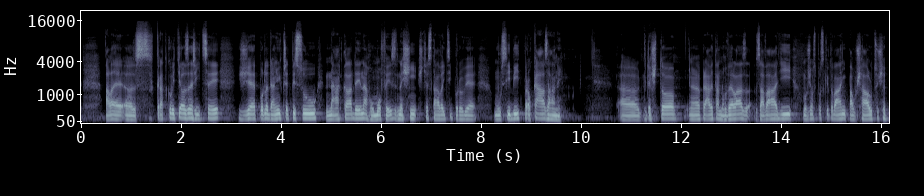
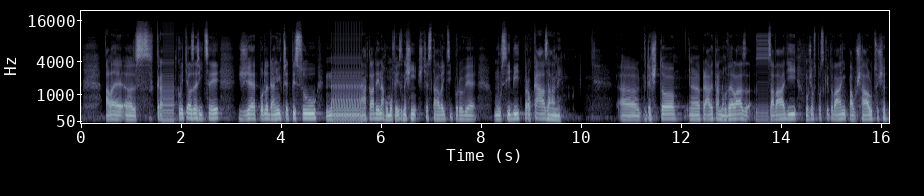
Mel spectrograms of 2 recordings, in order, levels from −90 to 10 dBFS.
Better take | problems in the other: first | audio freezing; at 1.5 s, at 5 s for 0.5 s and at 14 s

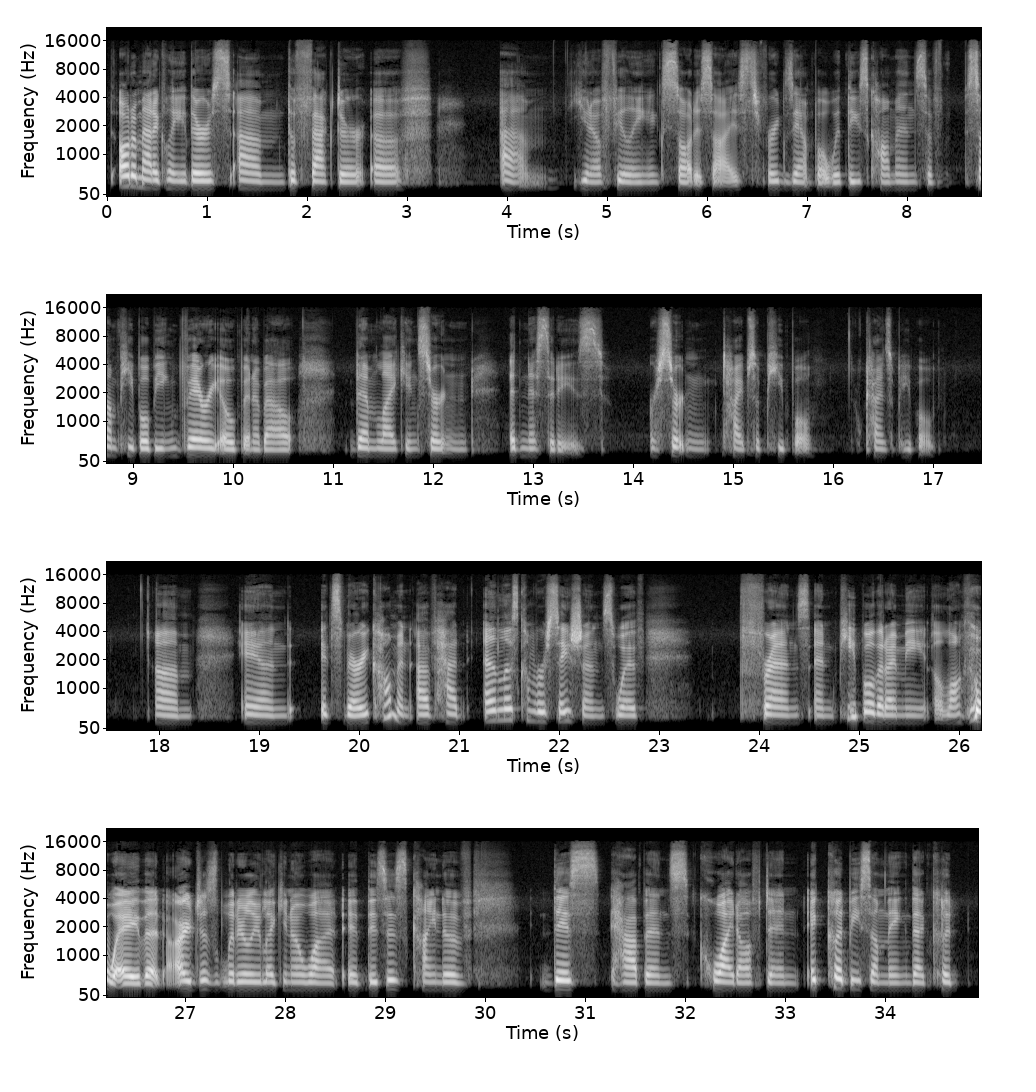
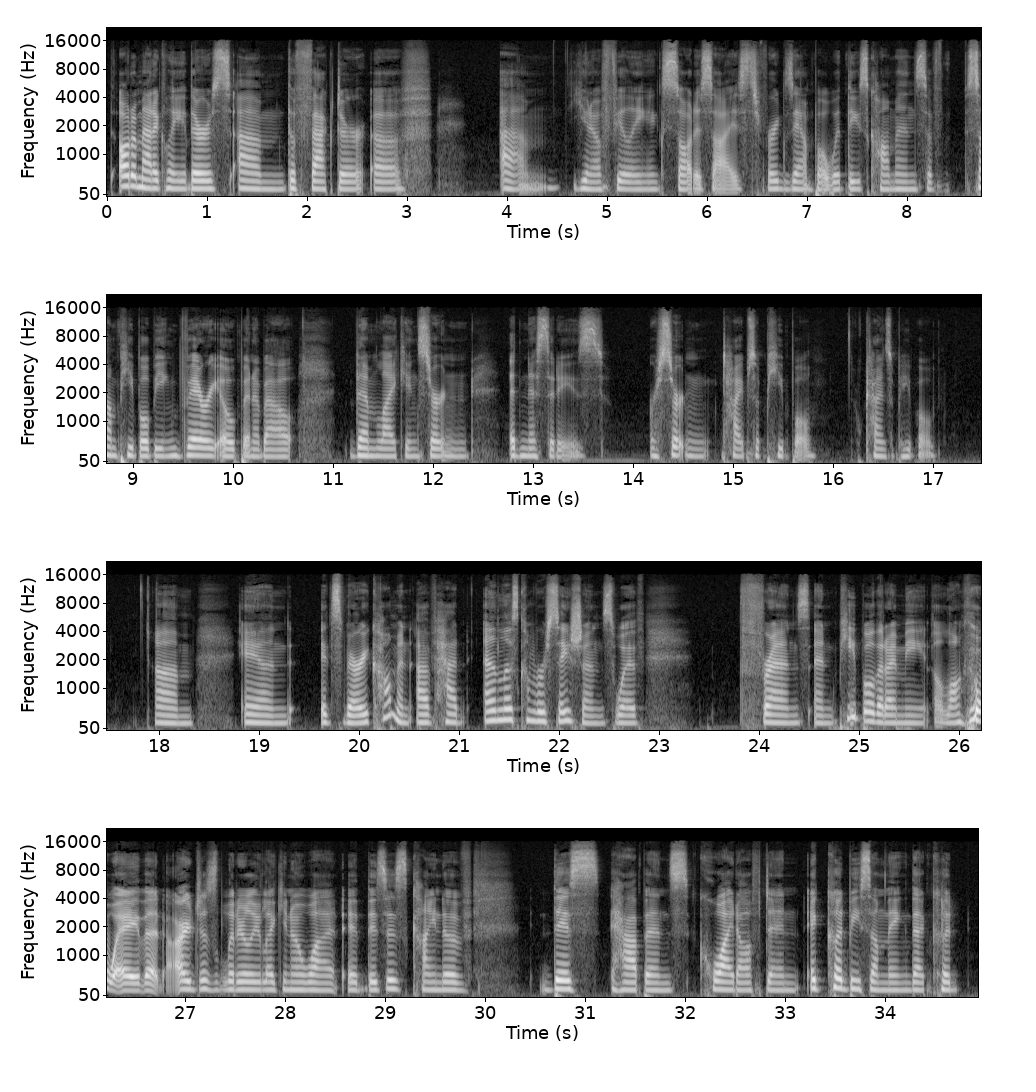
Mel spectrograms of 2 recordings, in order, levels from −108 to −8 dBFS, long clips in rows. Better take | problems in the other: second | thin; very; fading below 350 Hz

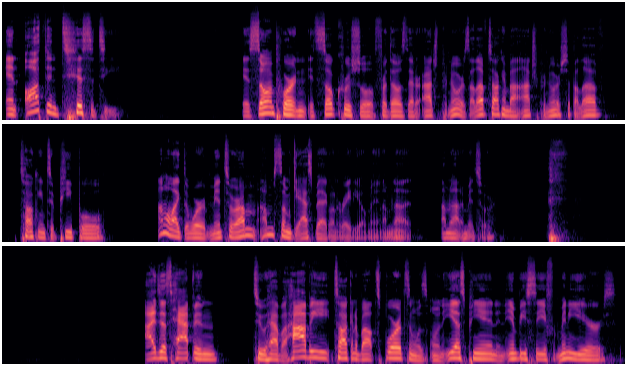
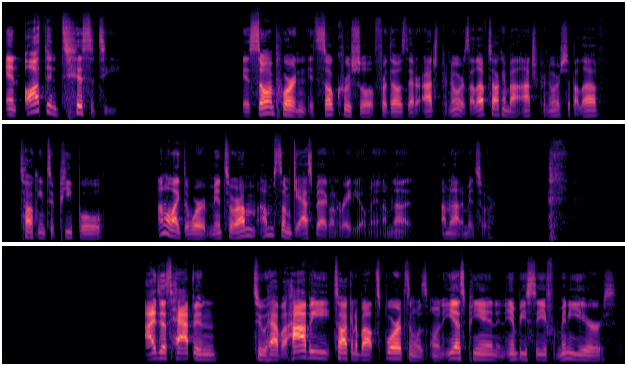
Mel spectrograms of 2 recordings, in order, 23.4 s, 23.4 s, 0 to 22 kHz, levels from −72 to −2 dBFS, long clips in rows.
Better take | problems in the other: first | thin; very; fading below 650 Hz

